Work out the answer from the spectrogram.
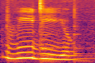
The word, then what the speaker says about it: video: ये भी मैंने आपको जो पीछे वीडियोस करवाई हैं इनकी करेक्ट प्रोनाउंसिएशन कराई है। क्या बोलते हैं लोग इसे? वीडियो। वो गलत है। क्या होगी correct pronunciation? वीडियो, वीडियो। डी पे स्ट्रेस डालना है आपको।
